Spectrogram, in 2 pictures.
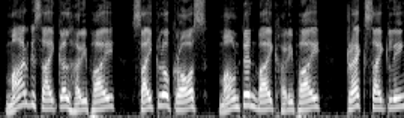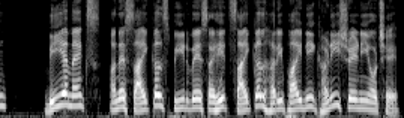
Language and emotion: Gujarati, neutral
